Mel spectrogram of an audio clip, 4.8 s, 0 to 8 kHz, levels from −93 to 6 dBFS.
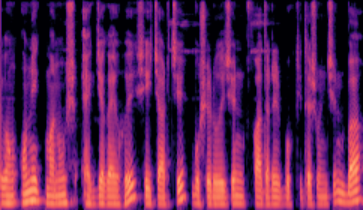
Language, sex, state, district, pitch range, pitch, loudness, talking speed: Bengali, male, West Bengal, Dakshin Dinajpur, 100-120 Hz, 105 Hz, -19 LUFS, 185 wpm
